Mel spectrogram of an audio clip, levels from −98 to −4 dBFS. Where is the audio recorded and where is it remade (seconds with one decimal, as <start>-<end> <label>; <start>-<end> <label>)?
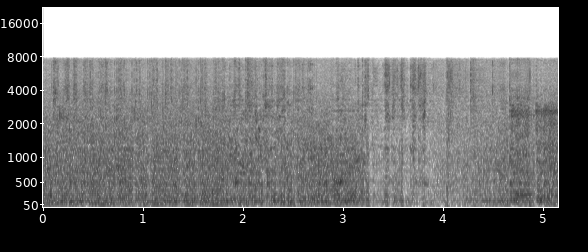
0.0-1.8 recorded; 1.8-2.5 remade; 2.5-2.9 recorded; 2.9-3.9 remade; 3.9-5.2 recorded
